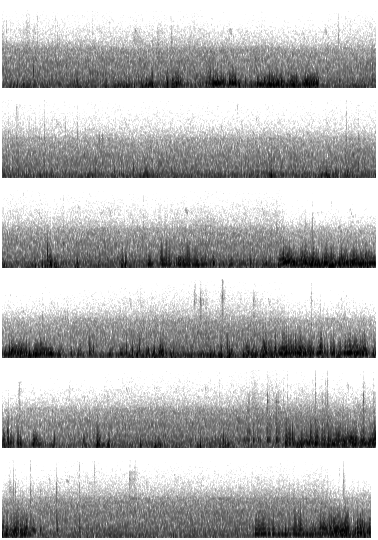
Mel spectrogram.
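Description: Wind gusts and rumbles outdoors on open water.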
